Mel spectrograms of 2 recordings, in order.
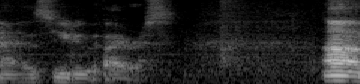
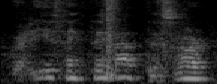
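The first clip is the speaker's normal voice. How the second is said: soft, higher, half-whispered; quiet apprentice; 6 semitones higher, 14 dB quieter than usual. Acted. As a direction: ask in a hushed, curious murmur. GM voices Jolien.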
